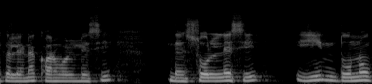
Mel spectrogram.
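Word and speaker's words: Convolvulaceae: Family दे रखा है, कानवा उलेसी, थोड़ा सा प्रोनाउंस आप सही से कर लेना, कानवालुलेसी, देन सोलनेसी।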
